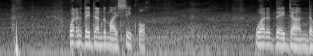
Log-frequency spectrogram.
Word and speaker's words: MySQL: is how to spell my sequel it's i believe mysql but i believe it is pronounced my sequel as if it was spelled uh s-e-q-u-e-l and i don't know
